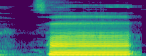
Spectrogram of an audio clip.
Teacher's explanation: جب آپ اوپر والے دو دانتوں کو نیچے والے جو ہونٹ ہے اس کے ساتھ ٹکرائیں گے لگائیں گے فا تو اس وقت یہ ادا ہوگا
